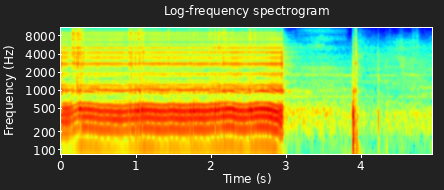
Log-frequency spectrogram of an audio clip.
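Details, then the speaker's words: ArcCaptain MIG 205 MP in pulse mode at about 21.5 V, soft side of scale: even, unbroken buzzing hum for about three seconds, then a clean stop; pulse arc running well. "So, that's going pretty well for pulse."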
